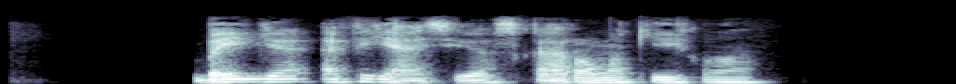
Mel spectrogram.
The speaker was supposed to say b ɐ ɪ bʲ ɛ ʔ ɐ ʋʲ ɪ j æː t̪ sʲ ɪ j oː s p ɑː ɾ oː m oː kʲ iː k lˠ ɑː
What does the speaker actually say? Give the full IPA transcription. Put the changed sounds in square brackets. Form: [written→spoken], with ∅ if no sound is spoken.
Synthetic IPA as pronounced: b ɐ ɪ [bʲ→ɡʲ] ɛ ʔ ɐ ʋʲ ɪ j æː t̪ sʲ ɪ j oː s [p→k] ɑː ɾ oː m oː kʲ iː k lˠ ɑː

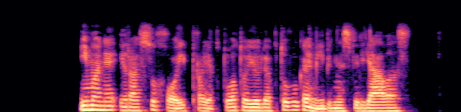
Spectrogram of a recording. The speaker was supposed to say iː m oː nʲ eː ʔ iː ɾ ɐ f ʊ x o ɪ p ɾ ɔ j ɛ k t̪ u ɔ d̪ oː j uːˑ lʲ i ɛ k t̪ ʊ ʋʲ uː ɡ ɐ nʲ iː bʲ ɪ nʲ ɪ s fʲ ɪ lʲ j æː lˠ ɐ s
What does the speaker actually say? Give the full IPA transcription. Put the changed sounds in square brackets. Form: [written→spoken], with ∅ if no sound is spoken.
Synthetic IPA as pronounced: iː m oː nʲ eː ʔ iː ɾ ɐ [f→s] ʊ x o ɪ p ɾ ɔ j ɛ k t̪ u ɔ [d̪→t̪] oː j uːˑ lʲ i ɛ k t̪ ʊ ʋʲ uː ɡ ɐ [nʲ→mʲ] iː bʲ ɪ nʲ ɪ s fʲ ɪ lʲ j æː lˠ ɐ s

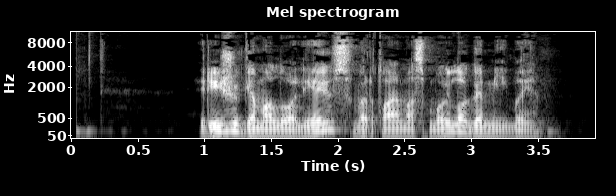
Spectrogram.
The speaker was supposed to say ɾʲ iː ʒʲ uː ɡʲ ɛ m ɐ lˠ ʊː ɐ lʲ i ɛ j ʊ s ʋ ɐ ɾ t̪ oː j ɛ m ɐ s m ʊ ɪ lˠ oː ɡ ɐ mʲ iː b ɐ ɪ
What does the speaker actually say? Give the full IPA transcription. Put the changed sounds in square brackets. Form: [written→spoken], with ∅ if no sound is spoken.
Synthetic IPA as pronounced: ɾʲ iː ʒʲ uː ɡʲ ɛ m ɐ lˠ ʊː ɐ lʲ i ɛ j ʊ s ʋ ɐ ɾ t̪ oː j ɛ m ɐ s m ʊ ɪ lˠ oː ɡ ɐ mʲ iː b ɐ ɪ

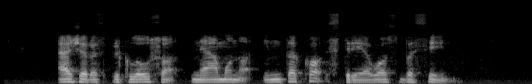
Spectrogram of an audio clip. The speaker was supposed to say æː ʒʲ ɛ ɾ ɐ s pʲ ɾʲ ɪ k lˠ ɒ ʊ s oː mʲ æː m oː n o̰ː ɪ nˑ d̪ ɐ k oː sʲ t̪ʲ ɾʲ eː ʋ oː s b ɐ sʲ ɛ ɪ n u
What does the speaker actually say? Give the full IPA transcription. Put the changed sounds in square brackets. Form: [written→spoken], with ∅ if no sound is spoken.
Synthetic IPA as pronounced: æː ʒʲ ɛ ɾ ɐ s pʲ ɾʲ ɪ k lˠ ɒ ʊ s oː [mʲ→nʲ] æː m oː n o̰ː ɪ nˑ [d̪→t̪] ɐ k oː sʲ t̪ʲ ɾʲ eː ʋ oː s b ɐ sʲ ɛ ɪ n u

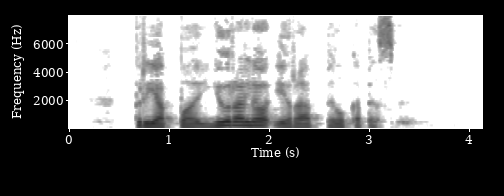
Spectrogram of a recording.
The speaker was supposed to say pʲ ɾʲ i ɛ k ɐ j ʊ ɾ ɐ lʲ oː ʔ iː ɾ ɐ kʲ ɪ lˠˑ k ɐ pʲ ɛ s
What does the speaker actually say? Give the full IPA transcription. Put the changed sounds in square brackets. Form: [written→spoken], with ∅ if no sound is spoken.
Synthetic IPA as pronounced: pʲ ɾʲ i ɛ [k→p] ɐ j ʊ ɾ ɐ lʲ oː ʔ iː ɾ ɐ [kʲ→pʲ] ɪ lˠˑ k ɐ pʲ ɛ s

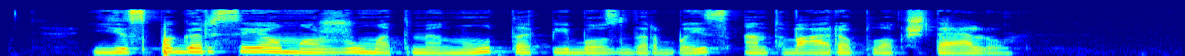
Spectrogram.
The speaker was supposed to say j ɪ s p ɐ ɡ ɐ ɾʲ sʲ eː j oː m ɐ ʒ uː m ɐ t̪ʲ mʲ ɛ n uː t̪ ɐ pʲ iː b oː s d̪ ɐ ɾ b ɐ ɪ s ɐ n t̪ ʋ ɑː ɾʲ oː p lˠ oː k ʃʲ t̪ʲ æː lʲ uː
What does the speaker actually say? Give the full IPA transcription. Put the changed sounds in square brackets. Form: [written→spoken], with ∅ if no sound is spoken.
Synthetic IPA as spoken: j ɪ s p ɐ ɡ ɐ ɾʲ sʲ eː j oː m ɐ ʒ uː m ɐ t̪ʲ mʲ ɛ n uː t̪ ɐ pʲ iː b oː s d̪ ɐ ɾ b ɐ ɪ s ɐ n t̪ ʋ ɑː ɾʲ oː p lˠ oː k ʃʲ t̪ʲ æː lʲ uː

